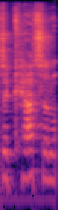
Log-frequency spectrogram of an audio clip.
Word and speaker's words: De Ketelaere: released a pre-season transfer D kitalia now hopefully I'm pronouncing that somewhat greatly in fact Let me give the correct pronunciation up now according to the man himself it is Charles de Castle uh I'm just gonna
